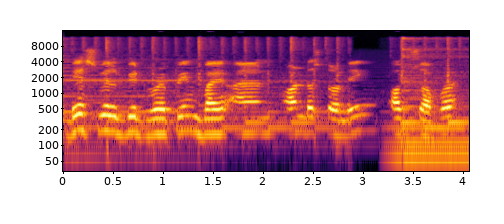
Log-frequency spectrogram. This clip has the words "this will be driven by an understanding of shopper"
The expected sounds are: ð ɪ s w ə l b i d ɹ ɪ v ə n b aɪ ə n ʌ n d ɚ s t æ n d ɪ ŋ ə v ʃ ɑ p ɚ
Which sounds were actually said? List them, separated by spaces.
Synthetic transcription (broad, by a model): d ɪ s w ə l b i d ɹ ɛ p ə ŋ b aɪ ə n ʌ n d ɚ s t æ n d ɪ ŋ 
